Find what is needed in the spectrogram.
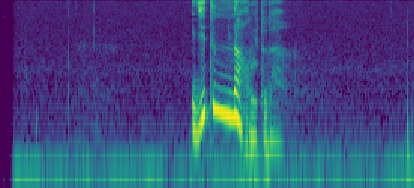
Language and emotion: Russian, angry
